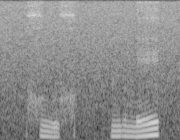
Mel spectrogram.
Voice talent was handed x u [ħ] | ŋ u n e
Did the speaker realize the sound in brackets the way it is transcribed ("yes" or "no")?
no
